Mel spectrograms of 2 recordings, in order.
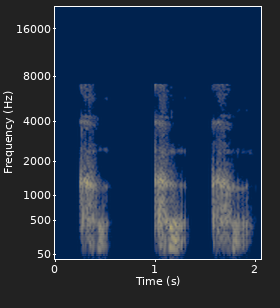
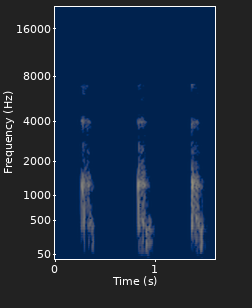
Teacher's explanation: en el caso del inglés, esta plosión también es más aspirada. Entonces, por ejemplo, en el inglés van a pronunciar este sonido como k, k, k, mientras que en español es mucho más leve y se pronuncia como k, k, k.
